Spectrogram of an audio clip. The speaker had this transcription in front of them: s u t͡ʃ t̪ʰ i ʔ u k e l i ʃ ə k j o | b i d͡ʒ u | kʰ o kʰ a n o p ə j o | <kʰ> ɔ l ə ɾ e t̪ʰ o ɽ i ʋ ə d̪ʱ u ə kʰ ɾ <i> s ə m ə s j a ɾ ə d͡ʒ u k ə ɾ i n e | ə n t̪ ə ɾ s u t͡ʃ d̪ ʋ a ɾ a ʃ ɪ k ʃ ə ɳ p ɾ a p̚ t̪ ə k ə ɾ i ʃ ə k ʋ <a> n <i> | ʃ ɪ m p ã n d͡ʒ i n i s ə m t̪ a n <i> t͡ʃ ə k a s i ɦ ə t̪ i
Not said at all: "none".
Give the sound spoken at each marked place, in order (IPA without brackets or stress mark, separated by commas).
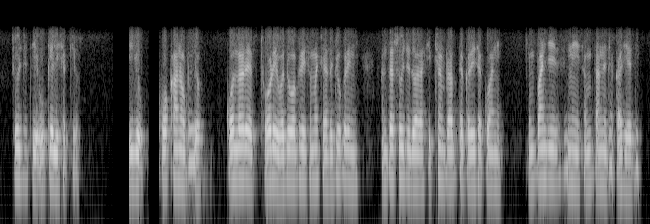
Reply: k, i, a, i, e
